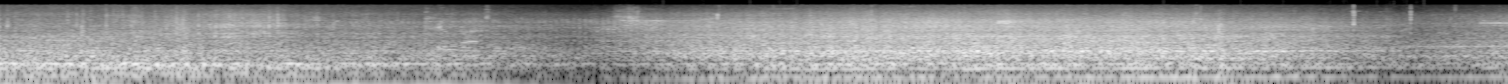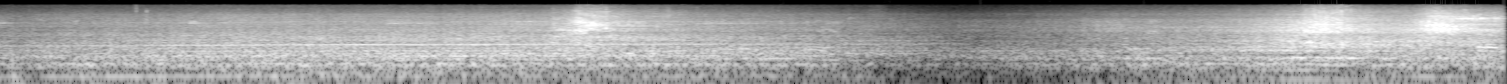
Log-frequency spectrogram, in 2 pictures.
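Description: Engine and road noise from inside a moving vehicle, swelling and easing several times as it drives along a winding road, with a faint rising whine in the middle. Louder rushes of noise come about two-thirds of the way through and again near the end.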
